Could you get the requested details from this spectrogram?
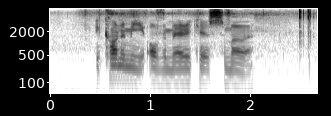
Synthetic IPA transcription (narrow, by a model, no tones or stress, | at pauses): ɪkʰɔnəmiʔɔvəmɛɹɪkʰəsəməə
